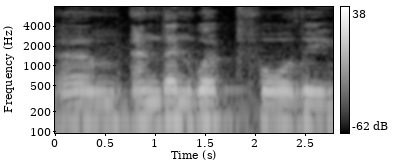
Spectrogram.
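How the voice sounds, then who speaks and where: The intonation is monotone and flat. Room echo is audible. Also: man. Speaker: aid worker. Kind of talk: interview. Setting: filmed interview. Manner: halting.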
